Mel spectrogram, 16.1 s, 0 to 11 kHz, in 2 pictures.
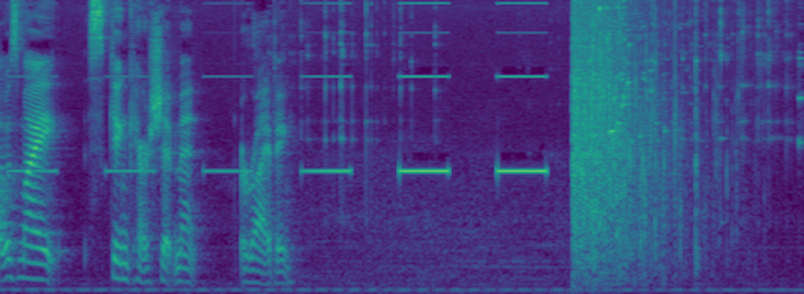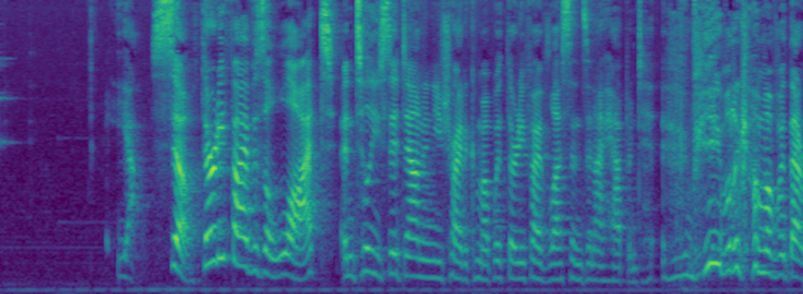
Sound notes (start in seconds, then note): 0.0 beeping; 5.7 bricks collapsing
